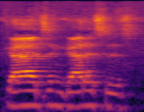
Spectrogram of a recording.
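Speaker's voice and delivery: normal talking voice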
